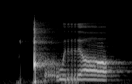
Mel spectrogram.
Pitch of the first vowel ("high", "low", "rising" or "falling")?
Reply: low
